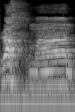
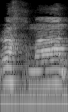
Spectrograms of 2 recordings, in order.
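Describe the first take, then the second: Both takes have the same delivery.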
